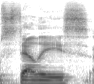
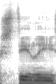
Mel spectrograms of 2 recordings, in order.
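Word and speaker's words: stele: that have been found they called them stelis um or Steely sometime depends on how you pronounce it s-t-e-l-e and they're these decrees that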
